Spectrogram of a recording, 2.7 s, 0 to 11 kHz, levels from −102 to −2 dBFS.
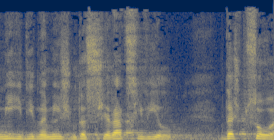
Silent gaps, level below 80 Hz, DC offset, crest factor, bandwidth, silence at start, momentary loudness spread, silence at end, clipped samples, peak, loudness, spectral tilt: none; -60 dBFS; under 0.1%; 18 dB; 11 kHz; 0 s; 8 LU; 0 s; under 0.1%; -4 dBFS; -22 LUFS; -5.5 dB/octave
